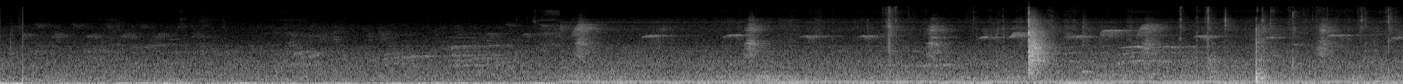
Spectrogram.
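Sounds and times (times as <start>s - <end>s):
small birds chirping: 0.0s - 14.0s
steady low hum: 0.0s - 14.0s
sharp tap: 10.3s - 10.7s.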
